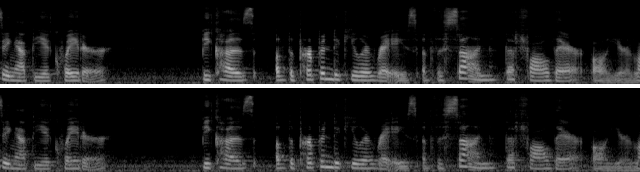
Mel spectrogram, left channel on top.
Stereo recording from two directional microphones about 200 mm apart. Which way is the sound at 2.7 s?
25° left (ahead or behind).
